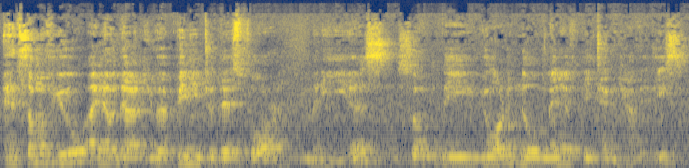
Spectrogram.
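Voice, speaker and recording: A man's voice: fairly high pitch, normal speed. A man in his fifties teaching Buddhist philosophy to an audience in a conversational way, quizzing listeners and repeating key phrases. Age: 50s. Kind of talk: teaching talk with audience questions. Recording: echoey hall from far off with background noise.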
